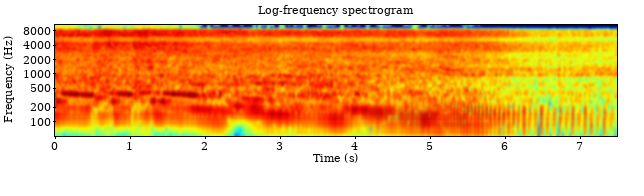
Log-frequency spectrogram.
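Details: Honda Vario 125 LED scooter, first start after topping up with used oil after it had run out: rough growling undertone swelling with revs, engine smoking; mechanic suspects a worn piston (seher), attributed here to a worn crankshaft bearing.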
